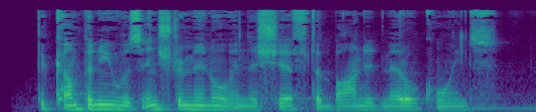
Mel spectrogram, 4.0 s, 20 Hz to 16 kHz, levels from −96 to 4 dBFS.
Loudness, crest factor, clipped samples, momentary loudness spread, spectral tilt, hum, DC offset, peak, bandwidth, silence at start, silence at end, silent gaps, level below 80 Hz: -29 LUFS; 20 dB; under 0.1%; 10 LU; -3.5 dB/octave; none; under 0.1%; -10 dBFS; 12 kHz; 0.3 s; 0.3 s; none; -66 dBFS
